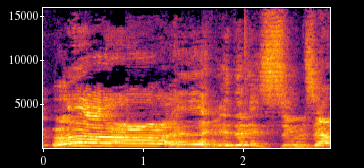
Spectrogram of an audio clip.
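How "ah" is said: loud, high-pitched mock scream; imitated scream. Retelling the walrus reveal to a friend, loud imitated scream. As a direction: shriek it out in imitation. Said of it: "like that".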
